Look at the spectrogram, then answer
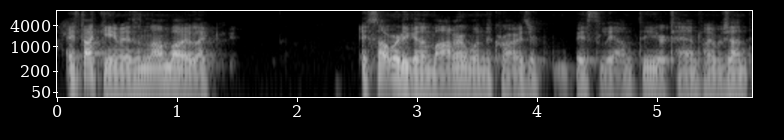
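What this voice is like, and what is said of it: Toronto accent. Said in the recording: “my bad Toronto accent.”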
